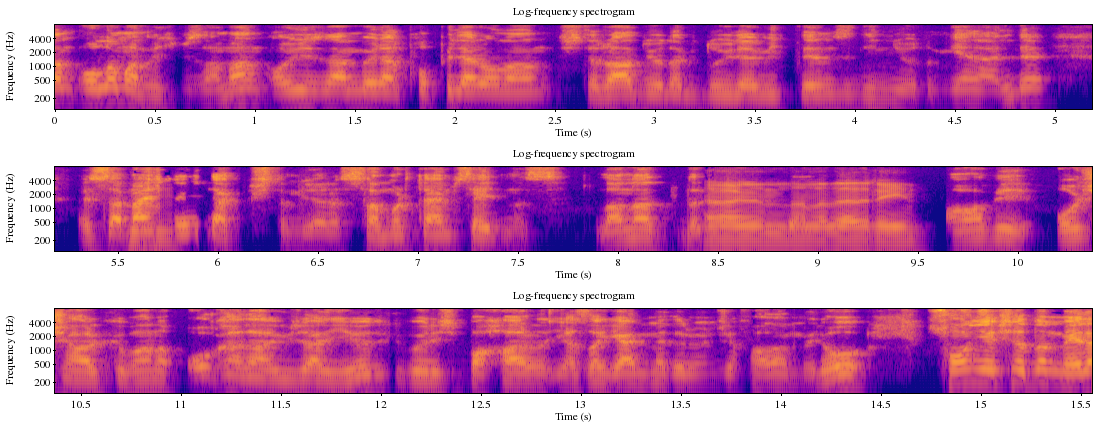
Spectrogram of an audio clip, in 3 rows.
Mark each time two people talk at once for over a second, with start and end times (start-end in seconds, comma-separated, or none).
none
